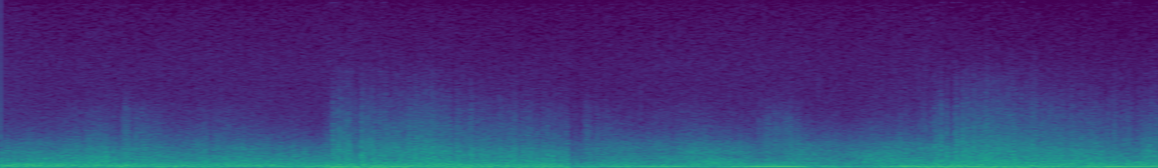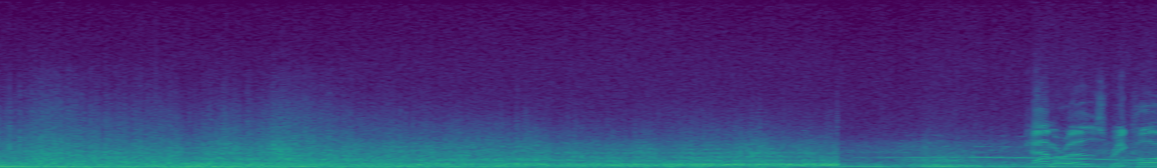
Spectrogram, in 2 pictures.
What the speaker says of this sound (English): the Allies are dropping their bombs upon the heart of Nazi Europe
